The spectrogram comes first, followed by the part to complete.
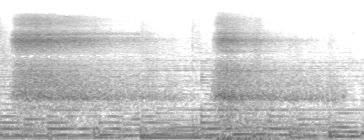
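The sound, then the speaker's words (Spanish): Two slow, deep breaths taken while counting to three, one right at the start and another a couple of seconds later, each an airy rush over soft background music, with no talking. “Y entonces este conteo debe de ser voy a contar hasta tres respirando.”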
